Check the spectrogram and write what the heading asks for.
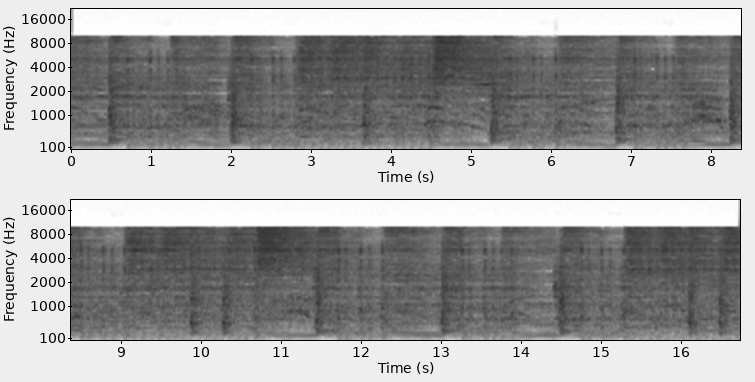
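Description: Heavy metal band playing live: distorted electric guitar and bass guitar over a drum kit, with sharp drum and cymbal accents about every second. No singing is heard.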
